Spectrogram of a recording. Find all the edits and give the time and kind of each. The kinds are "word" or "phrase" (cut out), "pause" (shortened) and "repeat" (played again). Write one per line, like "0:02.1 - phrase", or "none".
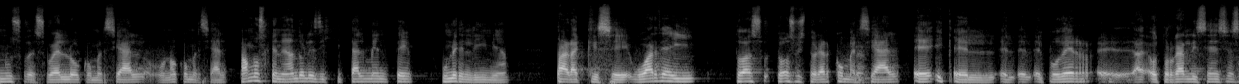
0:02.3 - pause
0:04.6 - word
0:09.1 - pause
0:09.5 - phrase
